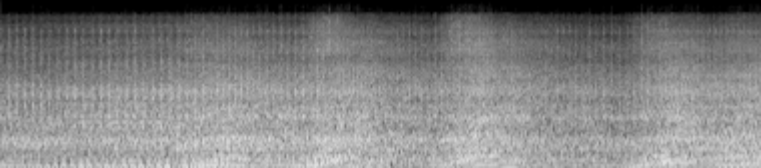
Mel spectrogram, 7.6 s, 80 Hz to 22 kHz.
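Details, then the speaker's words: 1970 Volkswagen single-cab air-cooled flat-four, claimed rebuilt but sounding like a typical 1600, run on the starter with carburetor worked by hand: clattery, rough pulsing note, extra noise from one bank and heavy vibration near the doghouse; possibly a bearing, unconfirmed. "there's some noise going on on on this side of the engine and there's quite a bit of vibration from this side"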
